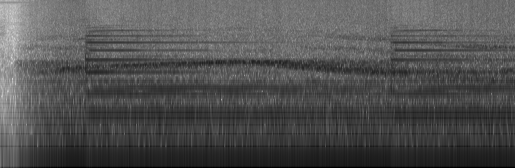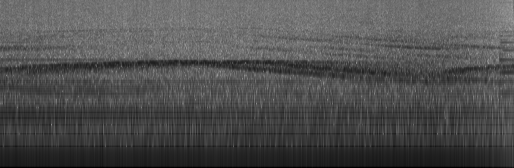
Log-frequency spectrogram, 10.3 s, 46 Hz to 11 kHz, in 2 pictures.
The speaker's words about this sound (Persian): در 22مین سالگرد حملات 11 سپتامبر بامداد دوشنبه به وقت محلی، ناقوس امید در مقابل کلیسای پل مقدس در نیویورک به صدا درآمد تا خاطره کشته شدگان این حملات گرامی داشته شود.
